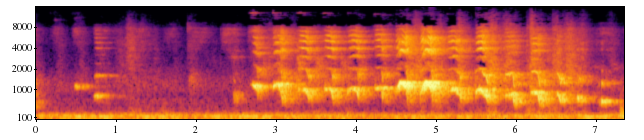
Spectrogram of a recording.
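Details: Six Labrador Retriever puppies, Sadie's litter, at play in their indoor play room; after a few faint squeaks, a puppy gives a rapid run of rising-falling whining yelps, about three per second, over a constant low hum.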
